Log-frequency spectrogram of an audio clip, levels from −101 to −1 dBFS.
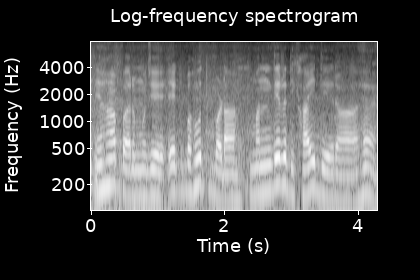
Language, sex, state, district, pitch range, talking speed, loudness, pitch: Hindi, male, Uttar Pradesh, Saharanpur, 140-165 Hz, 155 wpm, -14 LUFS, 150 Hz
